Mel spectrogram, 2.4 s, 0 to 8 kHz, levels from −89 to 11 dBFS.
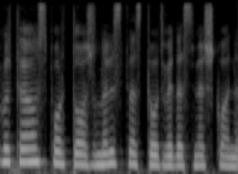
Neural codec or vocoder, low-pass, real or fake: codec, 16 kHz, 1 kbps, FunCodec, trained on LibriTTS, 50 frames a second; 7.2 kHz; fake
